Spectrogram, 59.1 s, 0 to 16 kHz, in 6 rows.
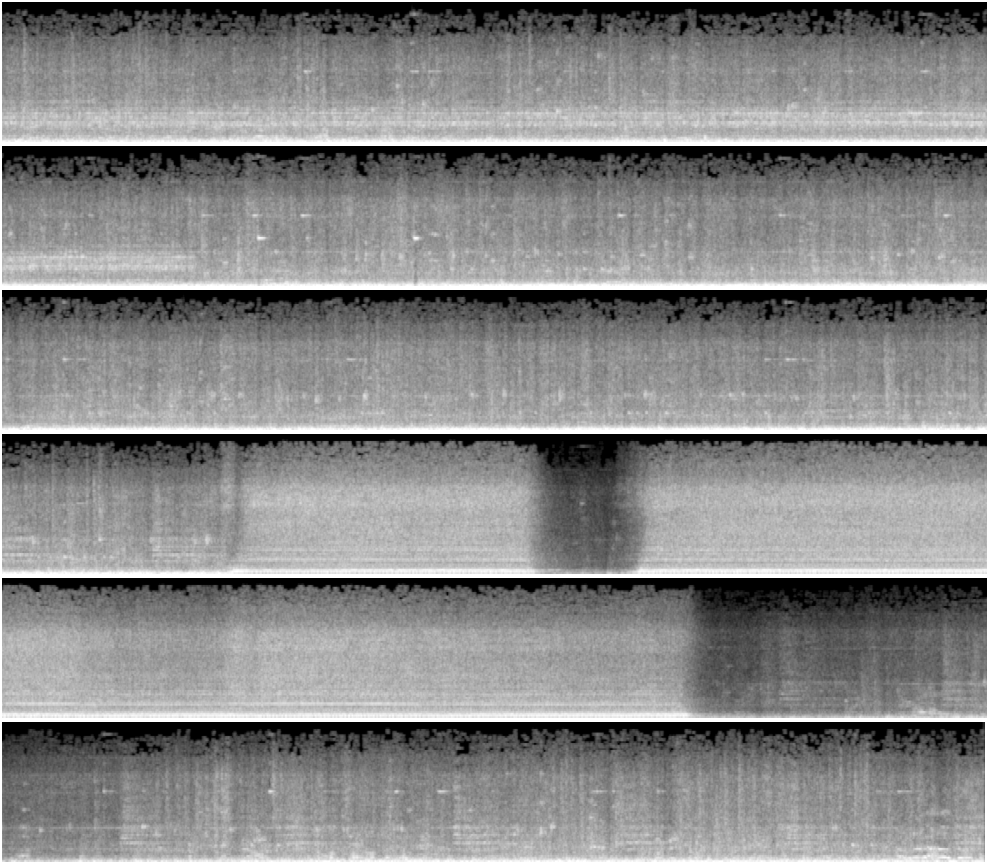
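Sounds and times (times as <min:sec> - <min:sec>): steam locomotive rumbling: 0:00.0 - 0:59.0
steam whistle blowing: 0:31.8 - 0:35.2, 0:35.8 - 0:46.5.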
